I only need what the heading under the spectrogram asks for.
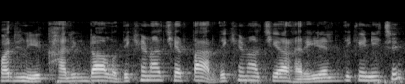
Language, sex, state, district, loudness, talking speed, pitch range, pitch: Garhwali, female, Uttarakhand, Tehri Garhwal, -17 LUFS, 190 wpm, 155-185 Hz, 175 Hz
